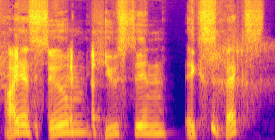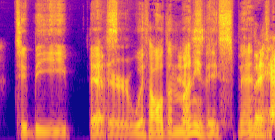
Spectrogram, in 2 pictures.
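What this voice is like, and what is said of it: Usual voice. Nothing is said of it.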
